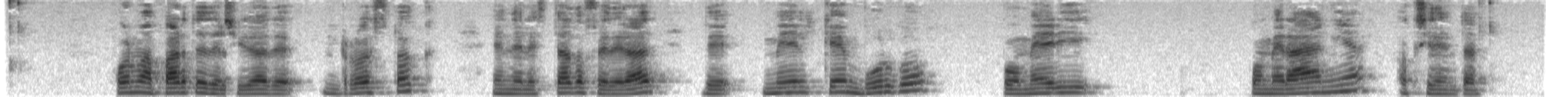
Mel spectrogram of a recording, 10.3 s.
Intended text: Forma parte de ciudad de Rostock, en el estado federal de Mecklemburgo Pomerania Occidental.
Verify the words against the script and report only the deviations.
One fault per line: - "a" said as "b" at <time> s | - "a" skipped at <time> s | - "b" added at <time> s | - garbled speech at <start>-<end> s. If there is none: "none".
none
